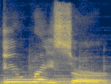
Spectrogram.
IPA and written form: ɪˈreɪ.zə (Eraser)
